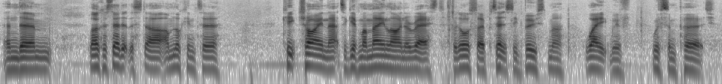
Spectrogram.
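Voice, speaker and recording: A man in his forties talks through his tackle in a practical, explanatory way and often restarts his sentences. He is outdoors on a riverbank and recorded close on a lapel mic. His voice sits at an ordinary middle pitch. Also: steady tone, moderate pace, a little mellow. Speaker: match angler demonstrating tactics. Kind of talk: instructional talk to camera.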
